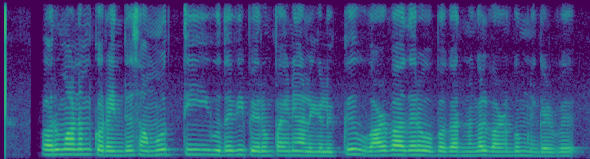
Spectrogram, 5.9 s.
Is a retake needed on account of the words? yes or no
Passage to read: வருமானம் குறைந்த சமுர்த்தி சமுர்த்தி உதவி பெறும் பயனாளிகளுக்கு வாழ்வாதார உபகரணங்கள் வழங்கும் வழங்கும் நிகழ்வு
yes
